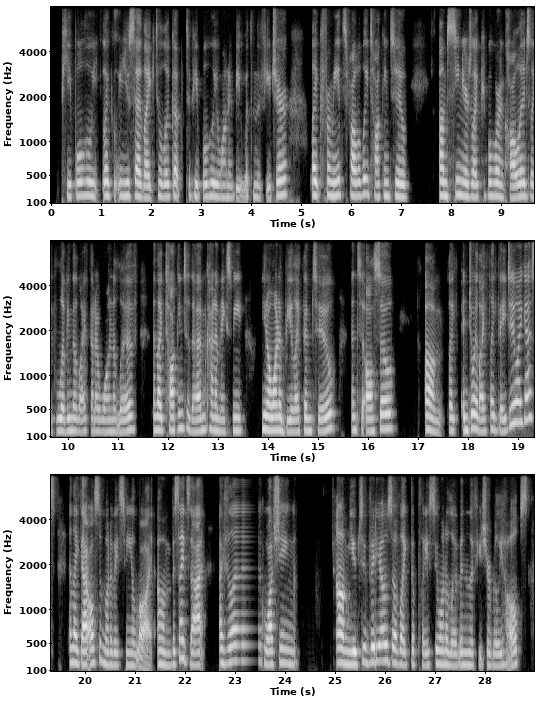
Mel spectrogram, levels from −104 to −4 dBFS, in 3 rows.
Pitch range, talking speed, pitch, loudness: 180-205 Hz, 215 wpm, 190 Hz, -23 LUFS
